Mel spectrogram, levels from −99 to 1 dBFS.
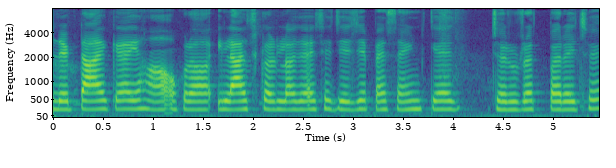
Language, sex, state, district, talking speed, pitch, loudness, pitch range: Angika, female, Bihar, Bhagalpur, 155 wpm, 225 Hz, -19 LUFS, 220-235 Hz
